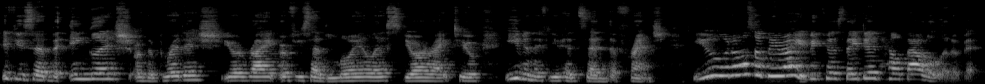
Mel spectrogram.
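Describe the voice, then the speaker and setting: A woman teaching children, instructive and encouraging, posing questions and pausing for answers. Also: mid-range voice, expressive. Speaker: elementary school teacher. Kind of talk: children's lesson with questions and pauses. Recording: roomy echo, slightly distant mic.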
